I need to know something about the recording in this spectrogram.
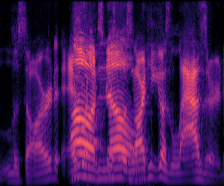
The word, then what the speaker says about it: Lazard: love davis maddox but he goes lazard instead of lazard oh no he goes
